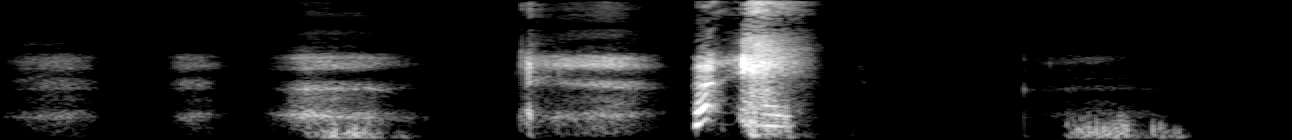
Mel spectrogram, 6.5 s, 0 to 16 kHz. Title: Full of a cold day 3 non stop sneezing and sniffing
